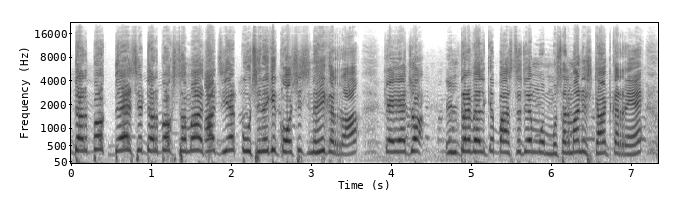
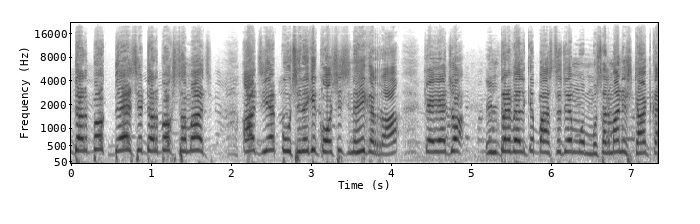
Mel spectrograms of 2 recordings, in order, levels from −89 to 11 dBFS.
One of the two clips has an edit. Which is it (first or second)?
first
